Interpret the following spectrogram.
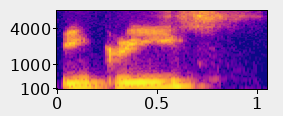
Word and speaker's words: increase: It's increase with sa sound all the time, guys. When it's a verb or a noun, it's increase, not increase.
